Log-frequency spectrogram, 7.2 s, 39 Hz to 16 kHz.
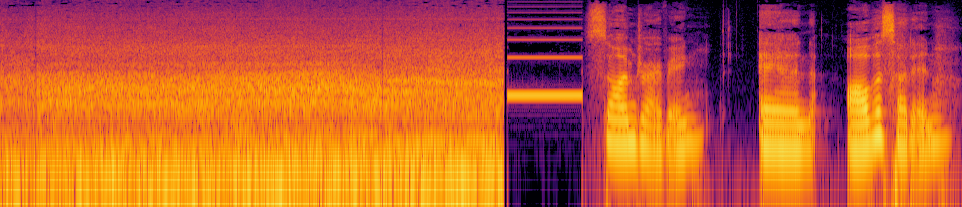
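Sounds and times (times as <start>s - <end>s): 
road traffic roar along a roadside: 0.0s - 3.8s
speech: 4.5s - 7.2s.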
